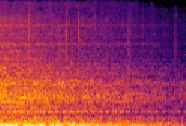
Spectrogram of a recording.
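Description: Tail of a logo-reveal impact sound effect: a low rumble with hiss, fading steadily, with a few faint ticks.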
